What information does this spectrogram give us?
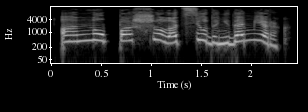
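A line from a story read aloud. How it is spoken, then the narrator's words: Shouting. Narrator (Russian): крикнула она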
